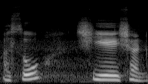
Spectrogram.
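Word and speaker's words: association: Special, social, officially, delicious, appreciate, एसोसिएशन, एसोसिएशन, सिएशन नहीं पढ़ना, एसोसिएशन। कुछ लोग उसको सिएशन भी पढ़ते हैं, लेकिन वो करेक्ट प्रोनाउंसिएशन नहीं है। अगर आप यूज़ टू हैं तो आपको सिएशन निकलेगा, एसोसिएशन, ठीक है।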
